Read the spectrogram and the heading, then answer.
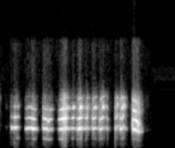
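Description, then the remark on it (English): A wooden short turkey box call purring: a quick run of about nine short, raspy, bird-like notes, clear, with no talking. “And then you have your purrs.”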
